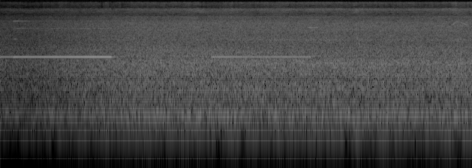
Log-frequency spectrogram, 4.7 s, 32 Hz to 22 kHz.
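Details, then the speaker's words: Bluetti AC300 power station, off-grid, pushed beyond its 3,000 W rating. Repeating one-second high beeps over fan hum are the inverter overload warning alarm. The unit fails into protect mode, then restarts itself. "Inverter overload warning. Clear? Yes? So we got it to fail. We got it to fail, folks."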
